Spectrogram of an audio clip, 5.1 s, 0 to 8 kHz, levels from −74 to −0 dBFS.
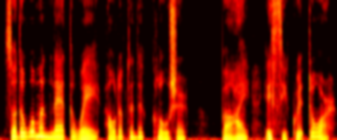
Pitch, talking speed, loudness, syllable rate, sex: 200 Hz, 165 wpm, -18 LUFS, 4.6 syllables/s, female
